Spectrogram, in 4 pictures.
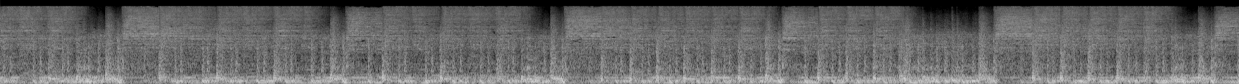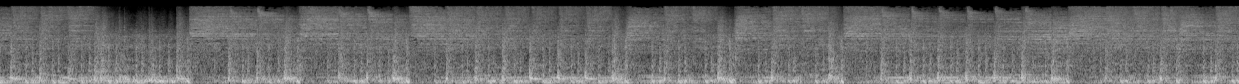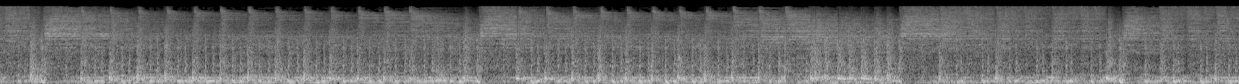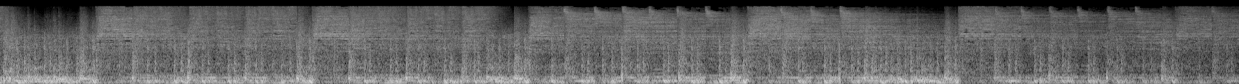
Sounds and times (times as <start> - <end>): Drum: 0.0 - 49.5
Drum kit: 0.0 - 49.5.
